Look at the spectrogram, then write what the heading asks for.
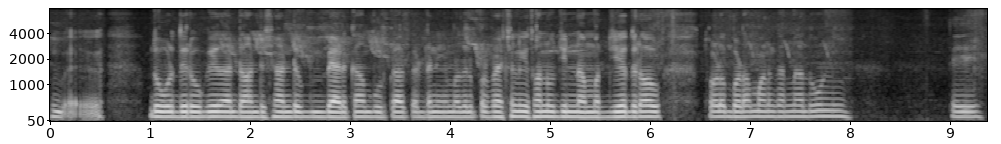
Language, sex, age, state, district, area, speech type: Dogri, male, 18-30, Jammu and Kashmir, Kathua, rural, spontaneous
